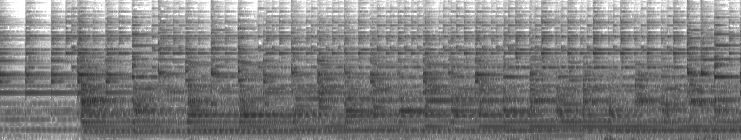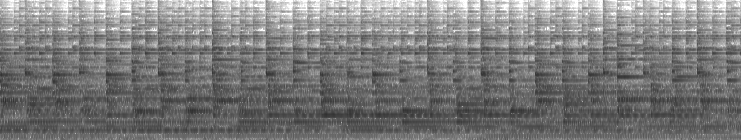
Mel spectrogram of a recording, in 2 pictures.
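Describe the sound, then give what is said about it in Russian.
Christmas church bells peal continuously for about half a minute, several bells struck in a rapid, steady rhythm with rich overlapping tones, loud, with no voices. “Ну, а теперь, дорогие радиослушатели, рождественский колокольный звон.”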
